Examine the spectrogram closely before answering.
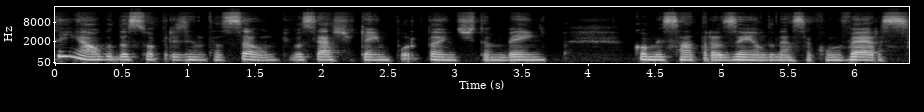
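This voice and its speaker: A woman with an ordinary speaking voice and fairly low pitch talks at a moderate pace, the sound dry and close with no echo. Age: 30s. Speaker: psychologist podcast host. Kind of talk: podcast interview.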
